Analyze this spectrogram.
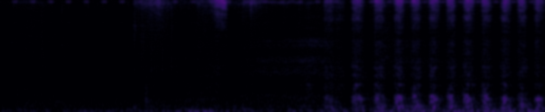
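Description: A pencil scratches rapidly back and forth on paper, close by.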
